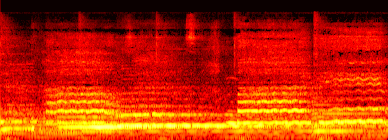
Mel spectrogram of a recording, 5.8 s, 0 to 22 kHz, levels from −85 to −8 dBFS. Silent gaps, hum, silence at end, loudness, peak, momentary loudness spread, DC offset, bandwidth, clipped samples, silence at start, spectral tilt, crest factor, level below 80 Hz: none; none; 0 s; -23 LUFS; -8 dBFS; 8 LU; under 0.1%; 16.5 kHz; under 0.1%; 0 s; -5 dB/octave; 14 dB; -50 dBFS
